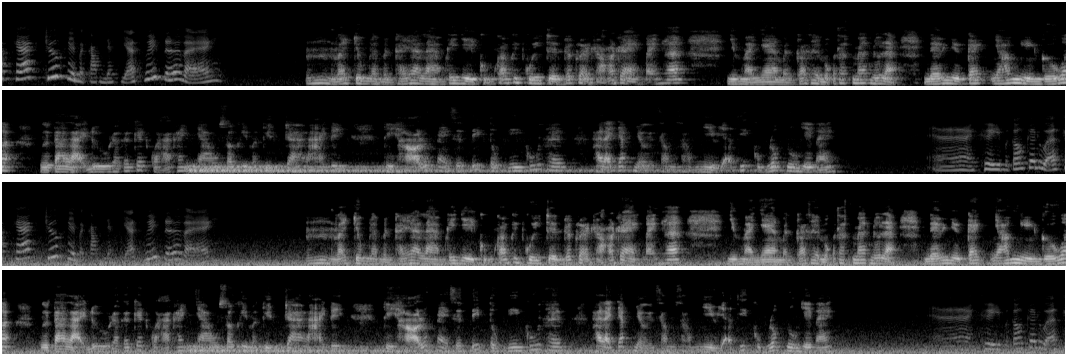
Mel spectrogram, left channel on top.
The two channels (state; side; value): noise; right; rumble, 8 dB below the sound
